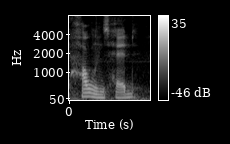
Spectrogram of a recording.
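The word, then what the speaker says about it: Holinshed: So, the plot from McBth, he stole from this guy named Holland's Head. That's how it's pronounced.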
